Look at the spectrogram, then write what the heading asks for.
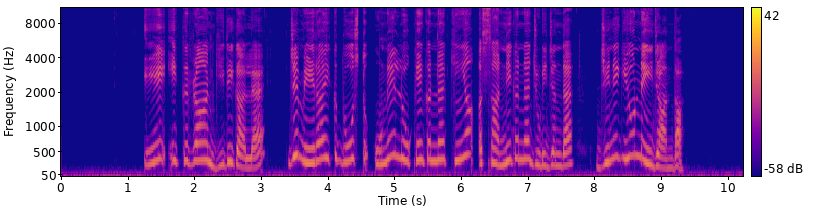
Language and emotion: Dogri, surprised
